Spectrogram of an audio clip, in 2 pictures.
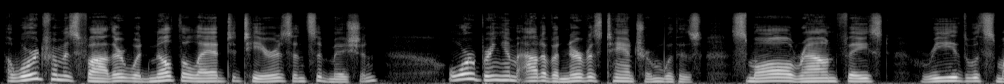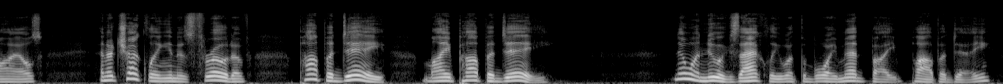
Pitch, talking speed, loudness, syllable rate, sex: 155 Hz, 155 wpm, -18 LUFS, 4.1 syllables/s, male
